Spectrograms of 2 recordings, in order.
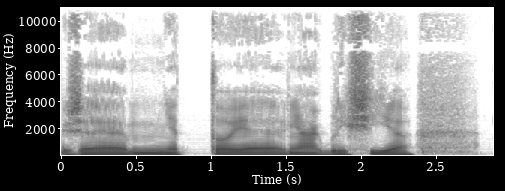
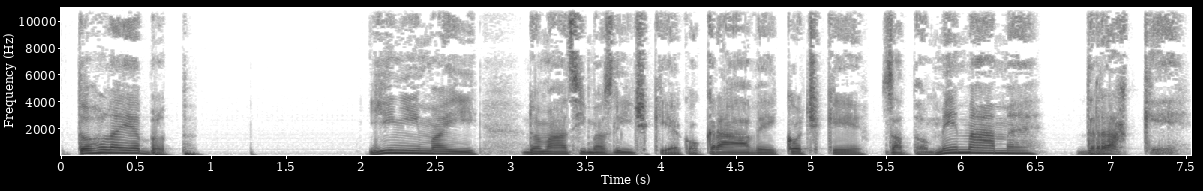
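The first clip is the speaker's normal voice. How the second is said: animated hero's opening monologue, pitched up; higher-voiced cartoon lead setting the scene; Škyťák; 3 semitones higher than usual. Shown as a demonstration. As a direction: introduce your village like a film narrator, in measured phrases with pauses. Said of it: "pracovali s tím úvodním monologem".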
